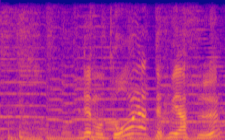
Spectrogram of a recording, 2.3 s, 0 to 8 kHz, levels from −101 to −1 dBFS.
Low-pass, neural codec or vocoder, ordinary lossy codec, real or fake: none; none; none; real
